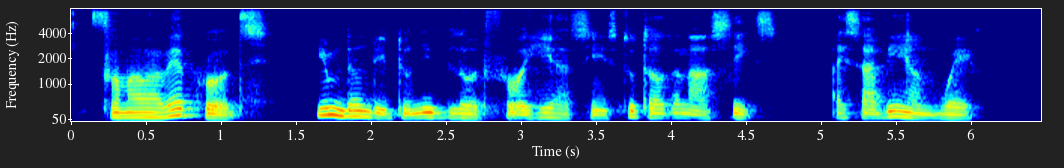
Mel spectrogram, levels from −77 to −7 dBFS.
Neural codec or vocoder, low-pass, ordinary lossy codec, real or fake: codec, 16 kHz, 1 kbps, X-Codec, WavLM features, trained on Multilingual LibriSpeech; none; none; fake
